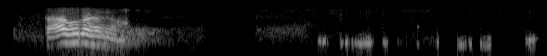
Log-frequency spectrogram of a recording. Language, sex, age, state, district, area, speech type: Hindi, female, 60+, Uttar Pradesh, Varanasi, rural, conversation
